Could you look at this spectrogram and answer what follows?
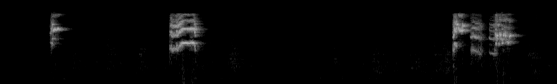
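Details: Rosy-faced lovebird kept as a pet giving loud, shrill, buzzy chirps: a single short note, a longer harsh one, then a rapid double burst after a pause.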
